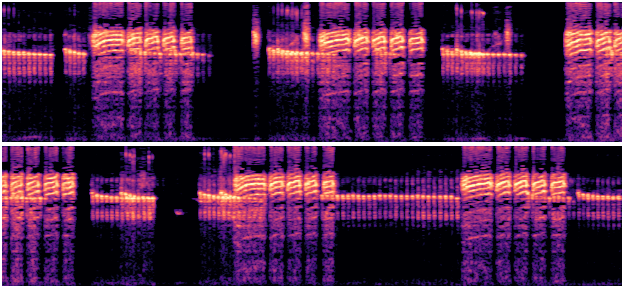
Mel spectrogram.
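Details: Prinia female calling males as a trapping lure: repeated cycles of rasping, clicking trills and thin sustained high whistles over about twelve seconds, with short silences between.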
